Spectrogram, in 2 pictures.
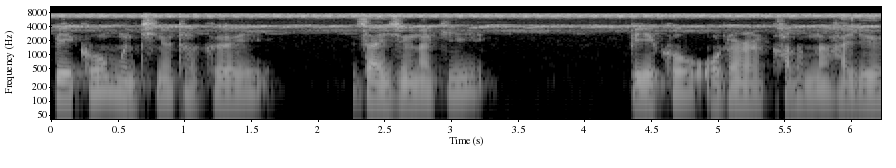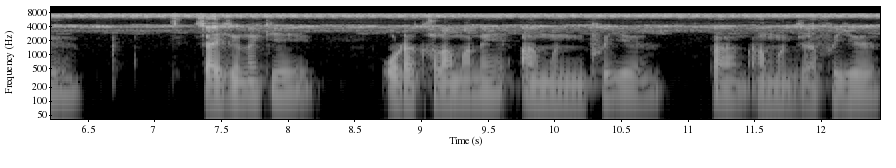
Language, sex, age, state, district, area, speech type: Bodo, male, 18-30, Assam, Chirang, urban, spontaneous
